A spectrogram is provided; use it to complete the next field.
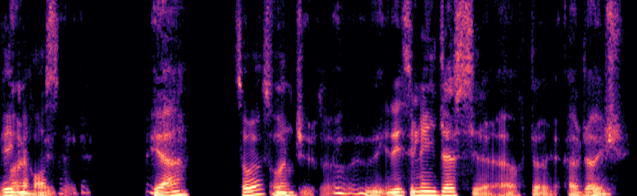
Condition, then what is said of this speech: Parkinson's disease. Ich habe ich hab das Wort vergessen.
